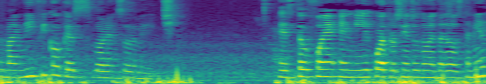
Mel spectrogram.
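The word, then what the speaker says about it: Médici: Los Medici o la familia de los Medici, van acento en la E, era una de las familias más importantes de Florencia y tenían muchísimo dinero.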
